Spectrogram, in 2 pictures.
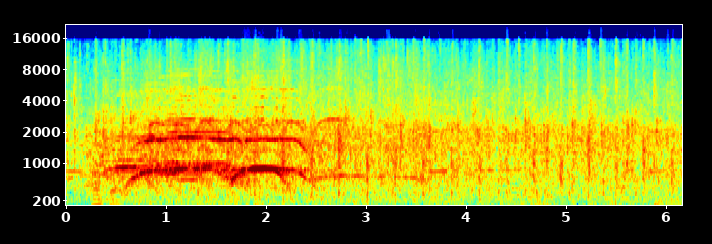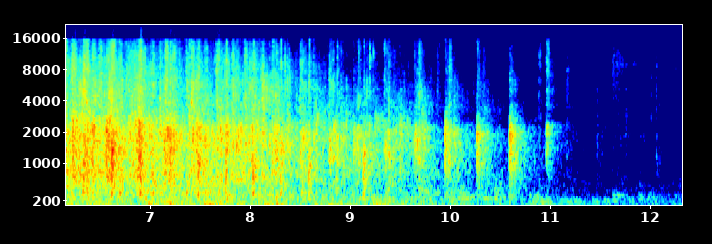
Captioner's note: cheers and applause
